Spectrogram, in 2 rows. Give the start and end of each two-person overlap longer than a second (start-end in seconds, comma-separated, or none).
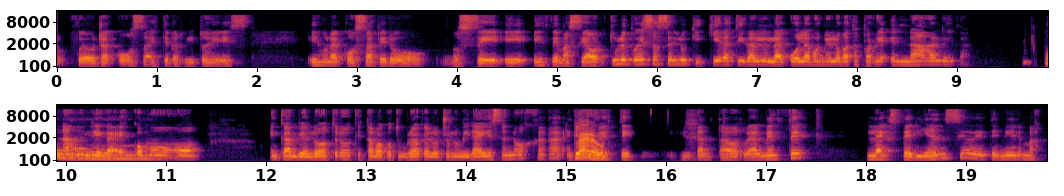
9.9-11.2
